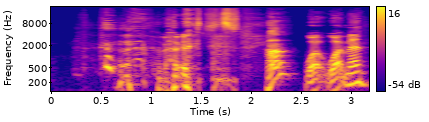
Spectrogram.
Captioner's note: all laugh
